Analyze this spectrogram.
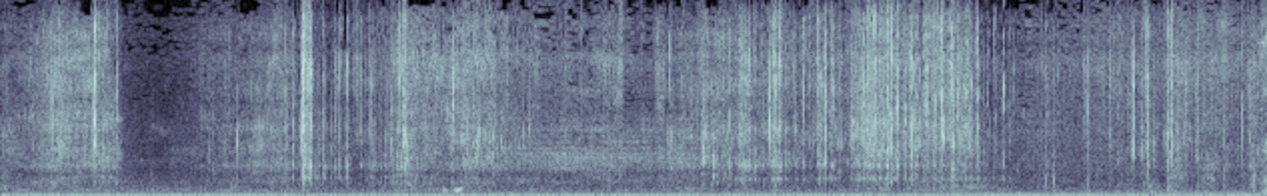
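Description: Water sloshing and trickling over a steady low hum, with scattered small clicks and knocks.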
